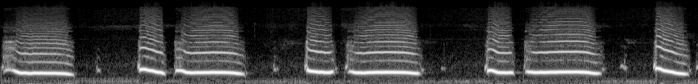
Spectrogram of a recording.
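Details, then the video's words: Black-naped fruit dove, described as very melodious, repeating its two-part phrase about every 1.5 seconds: a quick falling note, then a drawn-out steady hoot. Four phrases are heard over a faint low hum. "SUARA BURUNG PUNAI WALIK HAJI‼️WALIK KEMBANG"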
